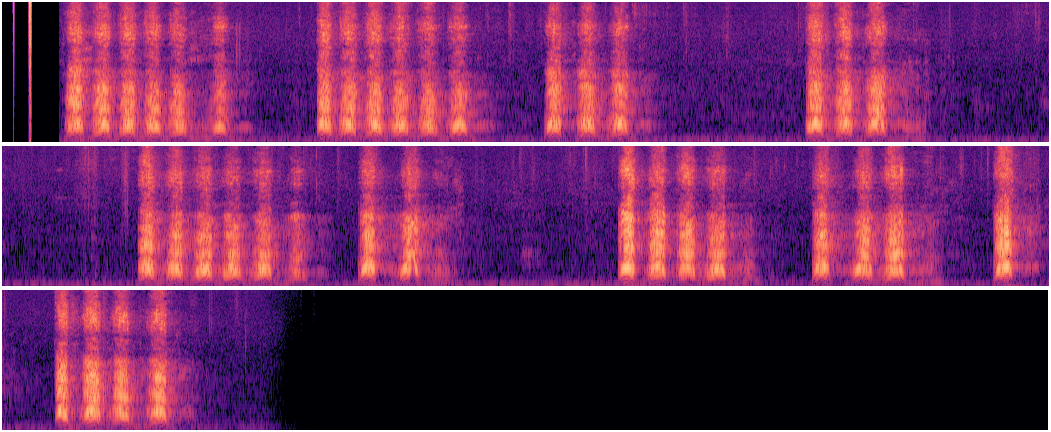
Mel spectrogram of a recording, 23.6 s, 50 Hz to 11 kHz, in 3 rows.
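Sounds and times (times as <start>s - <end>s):
farm dog barking at a household: 0.4s - 5.0s, 6.0s - 7.0s, 8.8s - 17.2s.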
